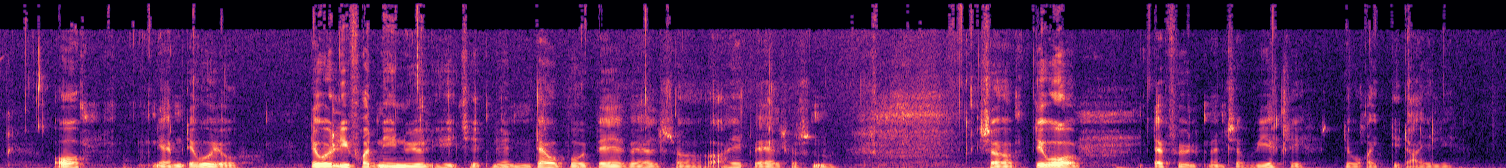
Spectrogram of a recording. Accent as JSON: {"language": "Danish", "town": "Horsens", "region": "Central Denmark Region", "country": "Denmark", "tie": "born there", "said": "og jeg er født i Christianholmsgade i Horsens i november 1946."}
